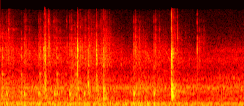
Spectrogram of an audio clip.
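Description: Light, irregular clicks and snaps of airsoft fire across the field, with one sharper crack near the end.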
